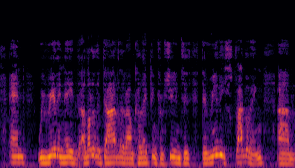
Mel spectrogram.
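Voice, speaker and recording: A man with a medium pitch talks in a somewhat breathy way, keeping his intonation fairly even. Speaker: teacher trainer. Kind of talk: tutorial. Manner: fast.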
